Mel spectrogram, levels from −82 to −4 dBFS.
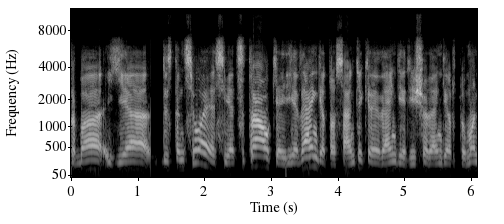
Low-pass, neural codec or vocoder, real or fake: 10.8 kHz; none; real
